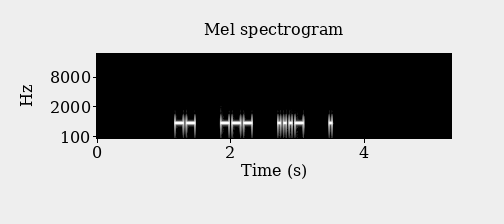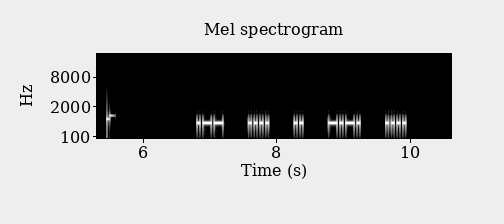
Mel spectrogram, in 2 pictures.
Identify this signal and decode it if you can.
Morse code, heard as a keyed tone, about 28 wpm, spaced as for 16 wpm, 700 Hz. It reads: MOVE WHICH
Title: 3x Character Spacing - Top 300 Words - 28wpm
